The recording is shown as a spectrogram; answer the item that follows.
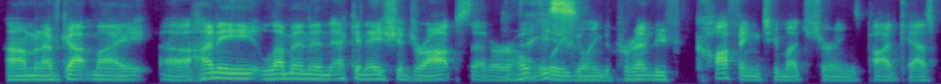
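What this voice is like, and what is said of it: Deeper voice than usual. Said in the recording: “I think I still have a little deep voice that I don't normally have”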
